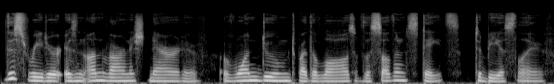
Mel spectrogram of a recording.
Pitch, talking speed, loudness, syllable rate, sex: 160 Hz, 215 wpm, -19 LUFS, 6.1 syllables/s, female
